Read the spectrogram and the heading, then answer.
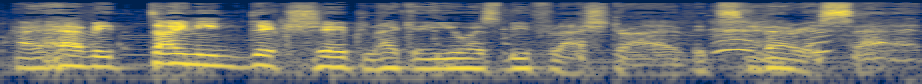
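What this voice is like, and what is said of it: Generic fake Greek accent. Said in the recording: “a Greek guy listening. He's like, that is not what my accent sounds like... you sound like Antonio Banderas... That's just my generic fake accent.”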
